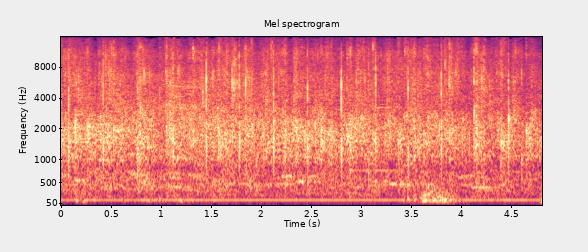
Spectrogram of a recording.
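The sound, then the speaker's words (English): A church audience claps steadily and densely for about five seconds, shouting to God, with scattered voices calling out beneath the applause and a low steady hum running underneath. “If you believe that, why don't you clap your hands and shout unto God with the voice of triumph.”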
